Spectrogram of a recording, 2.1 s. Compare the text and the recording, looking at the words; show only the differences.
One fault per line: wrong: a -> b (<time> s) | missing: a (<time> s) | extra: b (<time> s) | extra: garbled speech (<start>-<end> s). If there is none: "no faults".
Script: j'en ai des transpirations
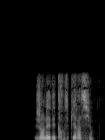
no faults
